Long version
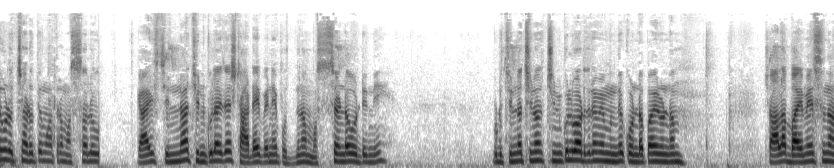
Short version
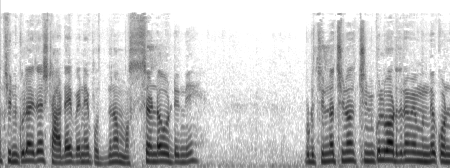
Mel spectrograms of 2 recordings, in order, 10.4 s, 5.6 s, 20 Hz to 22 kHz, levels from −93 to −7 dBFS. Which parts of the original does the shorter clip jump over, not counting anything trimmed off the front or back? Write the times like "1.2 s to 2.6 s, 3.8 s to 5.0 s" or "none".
none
